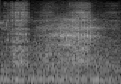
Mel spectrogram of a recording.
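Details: Brief harsh, snorting noisy breath from a bulldog that struggles to breathe on walks, with music faintly behind it. The dog shows signs of brachycephalic obstructive airway syndrome (BOAS) and nasal surgery is recommended: stertor from an obstructed upper airway.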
